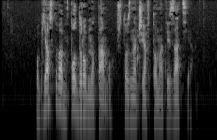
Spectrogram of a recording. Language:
Macedonian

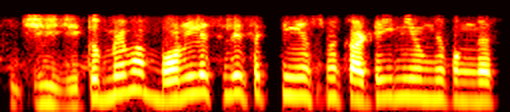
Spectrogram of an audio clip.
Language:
Urdu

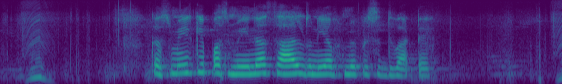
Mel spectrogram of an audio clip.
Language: Bhojpuri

